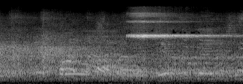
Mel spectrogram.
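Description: Referee's whistle blown in one long, steady, high blast that starts just over a second in, over the chatter of spectators in a large hall.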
